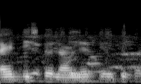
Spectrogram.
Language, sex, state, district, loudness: Marathi, male, Maharashtra, Dhule, -18 LUFS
